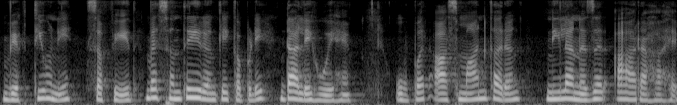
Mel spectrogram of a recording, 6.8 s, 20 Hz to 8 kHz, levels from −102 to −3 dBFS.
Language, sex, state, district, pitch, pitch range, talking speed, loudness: Hindi, female, Bihar, Darbhanga, 190 Hz, 175-205 Hz, 170 wpm, -36 LUFS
